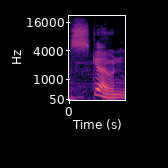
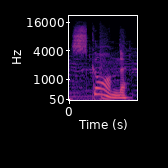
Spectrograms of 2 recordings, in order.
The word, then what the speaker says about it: scone: the Republic of Ireland, you'll also hear scone like tone. And then some butter that's been rubbed in. Why do you mix the two flours? I just think it gives a bit of a lighter scone. I really, really do. But Northern Ireland, Northern England, Wales and Scotland all usually use the shorter scone.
